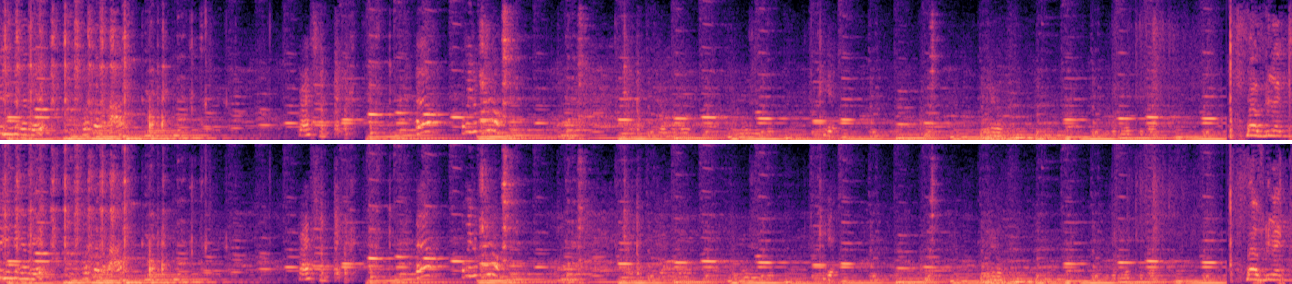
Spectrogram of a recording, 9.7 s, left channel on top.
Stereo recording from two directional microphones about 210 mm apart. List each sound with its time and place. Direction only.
0.0 s music: centre (ahead or behind)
